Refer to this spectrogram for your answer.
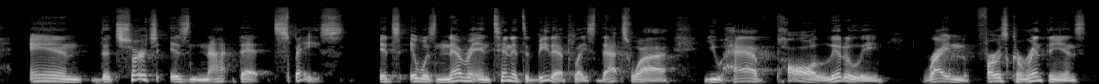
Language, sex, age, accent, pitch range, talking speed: English, male, 30-49, American, 115-150 Hz, 135 wpm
